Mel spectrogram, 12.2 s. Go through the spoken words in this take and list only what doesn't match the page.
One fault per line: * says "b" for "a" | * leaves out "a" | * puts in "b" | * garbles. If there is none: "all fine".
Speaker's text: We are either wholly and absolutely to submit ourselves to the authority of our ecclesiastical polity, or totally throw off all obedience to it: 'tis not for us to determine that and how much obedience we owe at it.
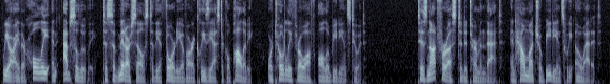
all fine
